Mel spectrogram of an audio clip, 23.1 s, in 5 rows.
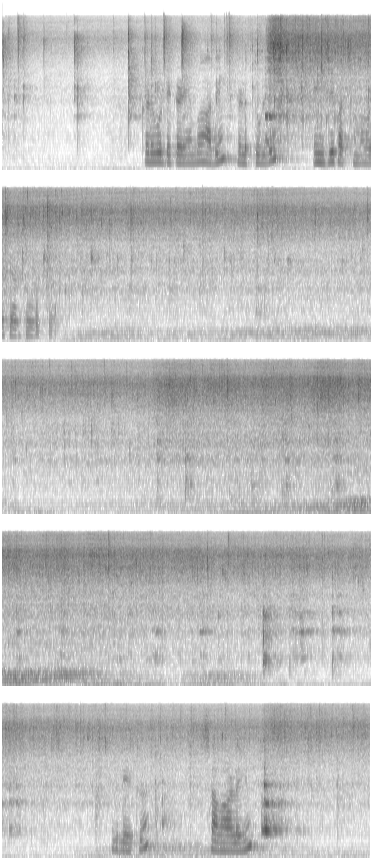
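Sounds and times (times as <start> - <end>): food sizzling in oil: 0.0 - 23.0
spatula scraping pan: 3.3 - 23.0.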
